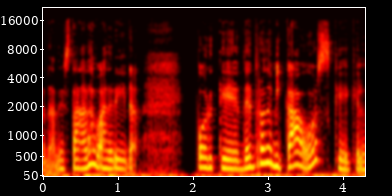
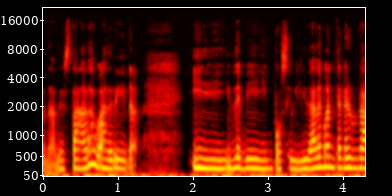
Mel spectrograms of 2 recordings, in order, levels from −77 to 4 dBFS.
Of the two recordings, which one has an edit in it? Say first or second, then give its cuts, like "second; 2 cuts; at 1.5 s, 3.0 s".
second; 1 cut; at 2.0 s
